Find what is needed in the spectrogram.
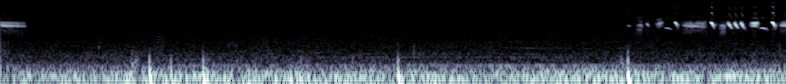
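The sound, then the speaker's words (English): Sage sparrow song: a brief high note at the start, then a quick run of high, tinkling notes near the end, heard over a steady low hum. “sage sparrow number two”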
